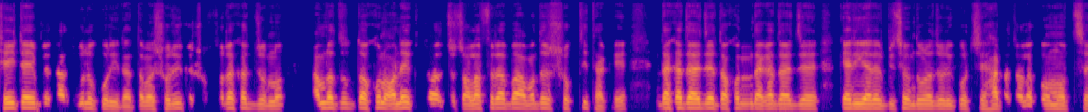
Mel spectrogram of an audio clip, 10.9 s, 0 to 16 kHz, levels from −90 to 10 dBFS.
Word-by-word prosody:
সেই 160 +1 +5
type 165 -3 +4
এর - - -8
কাজগুলো 155 +1 -1
করি 115 - 0
না। - - +2
তার - - -2
মানে 125 -1 +1
শরীরকে 150 +3 -3
সুস্থ - - -31
রাখার 160 -2 -1
জন্য 125 -3 -1 0.4
আমরা 160 +3 +5
তো - - -5 0.2
তখন 170 +2 +2
অনেক 170 +2 +3 0.4
চ - - -16
চলাফেরা 145 +3 +2
বা 155 - +6
আমাদের 145 +3 -2
শক্তি 380 - -6
থাকে। - - -5 0.4
দেখা 155 +1 +5
যায় 155 -1 +8
যে 160 - +7
তখন 155 +1 -1 0.2
দেখা 140 +1 +2
যায় 140 -1 +3
যে, 140 - +1 0.3
ক্যারিয়ারের 145 -2 +4
পিছনে 140 +2 -2
দৌড়াদৌড়ি 135 -1 -1
করছে, 135 +1 -6
হাঁটাচলা 135 0 -1
কম 130 -1 -1
হচ্ছে, 130 +2 -7
145 Hz, 200 wpm, -21 LUFS, 135-155 Hz, 0.4 s, যায়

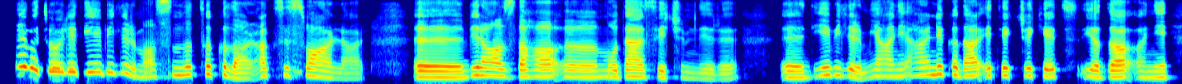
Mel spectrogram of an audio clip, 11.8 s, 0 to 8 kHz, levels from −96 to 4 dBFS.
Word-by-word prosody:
Evet, 450 -7 +4
öyle 335 -2 +1
diyebilirim. 295 - -5
Aslında 225 +7 +2
takılar, 235 - -2
aksesuarlar, 195 - 0 0.5
eee, 170 -1 +5
biraz 215 -4 +2
daha, 190 0 +1
ııı, 180 -1 -3
model 185 +1 0
seçimleri, 150 -7 -10 0.4
eee, 170 +1 -1
diyebilirim. 205 -7 -2
Yani, 195 +1 -6
her 225 +1 -4
ne 255 - +3
kadar 220 -2 +1
etek, 220 0 -2
ceket 200 -2 -3
ya 175 -4 -2
da, 180 0 +4
hani, 170 0 -6
195 Hz, 115 wpm, -25 LUFS, 170-225 Hz, 0.5 s, eee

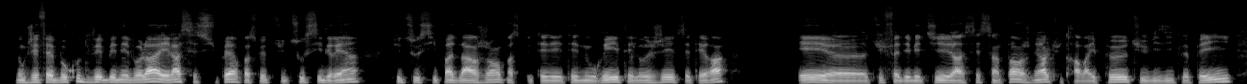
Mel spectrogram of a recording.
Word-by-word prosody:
Donc, 95 -2 -2
j'ai 110 +1 +1
fait 105 - +3
beaucoup 110 +7 -1
de 120 - -4
v 115 +1 +2
bénévolat 105 +4 +5
et 105 - +6
là, 120 +3 +5
c'est 120 -3 -12
super 105 +4 +1
parce - - -3
que - - -4
tu 90 -3 -7
te - - -21
soucies 100 0 -5
de 95 - 0
rien, 110 +7 +1 0.3
tu 105 - -7
te - - -18
soucies 100 -1 -6
pas 100 -1 +2
de 90 - -6
l'argent 95 +3 +2
parce 90 -3 -7
que - - -17
tu 90 -1 0
es 85 - -4
tu 95 - -5
es - - 0
nourri, 100 +5 +1
tu 105 - -5
es - - -2
logé 90 +5 -1
et 110 - -2
cetera 95 -2 0 0.7
et 105 0 +4
heu, 85 -2 +1
tu 95 - -10
fais 95 -1 -3
des 90 - -2
métiers 90 +2 -1
assez 90 0 0
sympa. - - -3
En 115 -2 +3
général, 105 +4 0
tu 100 - -22
travailles 85 0 -3
peu, 115 +1 +2
tu 95 -4 -6
visites 85 +1 -6
le 85 - -4
pays, 115 +10 +1
100 Hz, 255 wpm, -22 LUFS, 90-110 Hz, 0.7 s, et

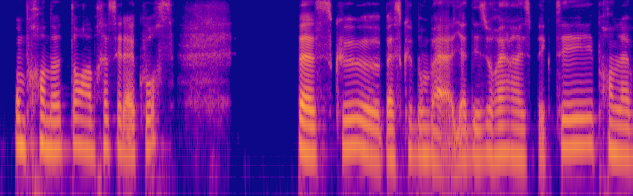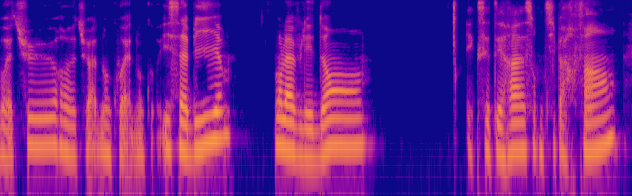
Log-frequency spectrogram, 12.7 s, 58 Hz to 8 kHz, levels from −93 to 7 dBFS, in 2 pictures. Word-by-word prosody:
on 205 0 +3
prend 210 +2 0
notre 190 0 0
temps, 200 0 -1
après 185 +1 -2
c'est 195 - 0
la - - +2
course - - -3 1.2
parce 170 -3 +7
que, 190 -5 +1
heu, - - -7
parce 155 -1 +1
que 175 - -6
bon, 165 -1 -4
bah, 155 -3 +2
il - - -5
y 150 - 0
a - - 0
des 160 +1 -4
horaires 165 +1 0
à - - -1
respecter, 195 +6 -2
prendre 185 -2 -3
la 165 -1 0
voiture, 200 +4 -3
heu, 165 -2 -3
tu - - -6
vois - - -5
donc 170 -2 -7
ouais - - -3
donc 160 - -10
il 195 - -3
s'habille, 195 +5 +4 0.5
on 205 - +3
lave 180 -3 +6
les 155 -1 -1
dents 200 +4 +2 1.0
et - - -11
cetera, 180 0 +1
son 190 - -1
petit 175 +2 -4
parfum. 205 +3 0
185 Hz, 200 wpm, -24 LUFS, 165-200 Hz, 1.2 s, parce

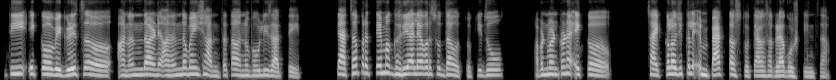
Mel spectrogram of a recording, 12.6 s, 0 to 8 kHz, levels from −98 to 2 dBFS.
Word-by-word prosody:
ती 240 0 +3 0.2
एक 235 0 -5 0.2
वेगळीच 210 +3 +4
अ, 195 -6 +2 0.2
आनंद 205 +3 -1
आणि 205 -2 +2
आनंदमयी 215 +5 0
शांतता 195 -1 -3
अनुभवली 190 0 -3
जाते. 165 -4 -3 0.6
त्याचा 235 +2 +3
प्रत्यय 275 0 0
मग 285 -2 +1
घरी 225 +1 +3
आल्यावर 240 0 +3
सुद्धा 220 -2 -1
होतो 175 -4 -5
की 190 - -6
जो 200 +1 -2 0.5
आपण 215 +1 -2
म्हणतो 230 +1 +1
ना 260 - +3
एक 215 0 -8
अ, 185 -5 +1 0.6
सायकॉलॉजिकल 235 +3 +2
इम्पॅक्ट 215 -1 +2
असतो, 180 -4 -2
त्या 175 +1 -2
सगळ्या 170 -1 0
गोष्टींचा. 150 -2 -7
205 Hz, 145 wpm, -23 LUFS, 185-230 Hz, 0.6 s, वेगळीच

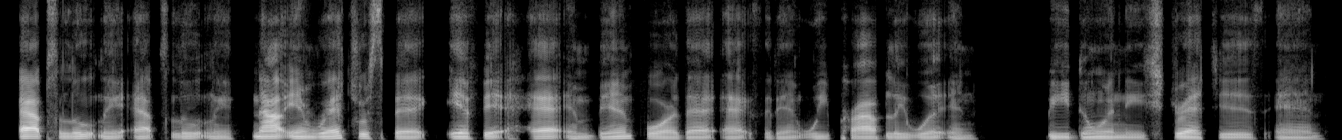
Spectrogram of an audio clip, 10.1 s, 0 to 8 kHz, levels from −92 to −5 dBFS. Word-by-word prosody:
Absolutely, 105 -3 +5
absolutely. 95 0 -2
Now 105 0 +7
in 100 -2 +2
retrospect, 105 -3 +1
if 100 -1 +2
it 105 - +1 0.2
hadn't 100 -3 +1
been 105 +6 0
for 95 -2 +1
that 95 0 -1
accident, 90 -1 -6
we 95 +2 -6
probably 95 -1 0
wouldn't 90 0 -5 0.5
be 95 -1 0
doing 90 +1 -1
these 85 -1 -6
stretches 85 -3 -1
and 80 -2 -6
95 Hz, 120 wpm, -26 LUFS, 90-100 Hz, 0.5 s, Now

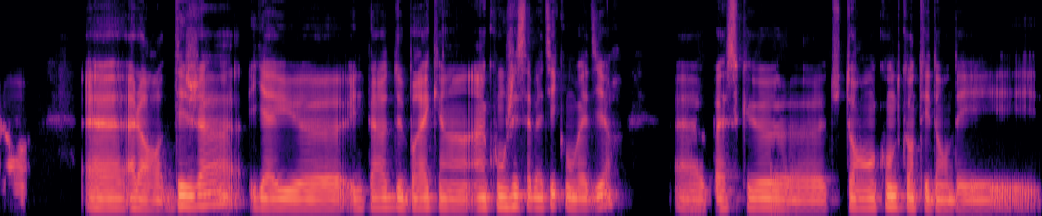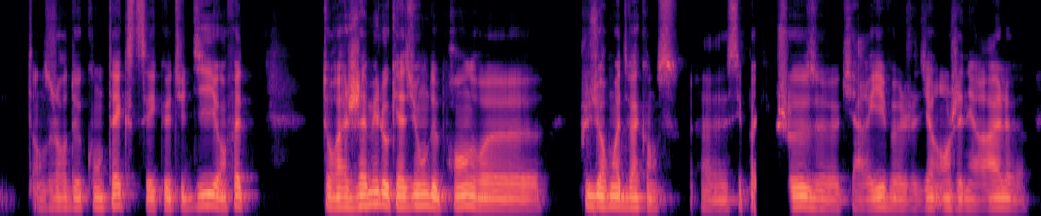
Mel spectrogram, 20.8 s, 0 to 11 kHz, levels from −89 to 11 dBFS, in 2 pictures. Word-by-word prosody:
alors, 90 -1 -10 0.6
heu - - +2
heu, 100 -1 +2
alors 95 -3 +1
heu, - - -8
déjà, 120 - +2 0.2
il 105 - -7
y - - +3
a 95 -1 +1
eu, 95 0 +1
heu, 95 0 -2
une 95 0 -5
période 100 +1 -2
de 105 -1 0
break, 100 +2 -1
un 95 -1 -3
un 105 0 +1
congé 110 +1 0
sabbatique, 110 +1 -2
on 105 - 0
va 100 0 -1
dire, 115 - -4 0.5
heu, 95 -2 -6 0.2
parce 95 0 -2
que, - - -11 0.7
heu, 85 - -6
tu 90 0 -12
t'en 100 +2 -3
rends 100 0 -1
compte 110 +2 +1
quand 105 -3 -1
tu 95 - -2
es - - -5
dans 90 0 -2
des 90 +1 -5 0.3
dans 95 - -11
ce 95 - -8
genre 100 0 -3
de 100 0 -1
contexte, 105 +5 0
c'est 100 -1 -1
que 100 +1 -1
tu 100 +1 -2
te 95 - -7
dis: 120 +2 +4
«En 100 - +2
fait, 230 - -1 0.7
tu 115 - 0
auras 110 +1 +4
jamais 120 +7 +6
l'occasion 120 -1 +5
de 115 -3 +6
prendre 110 -1 +3
heu, 95 -1 -1 0.3
plusieurs 115 -1 +4
mois 115 0 +5
de 105 - -1
vacances». 100 -2 -1 0.2
Heu, 90 -1 -7
c'est 90 - -6
pas - - -4
quelque - - -9
chose, 110 -3 +3
heu, 90 -1 -4
qui 90 +1 -9
arrive, 100 +3 0
heu, 95 -1 -2
je 90 - -8
veux 90 - -9
dire 100 +2 -2
en 100 - -1
général, 95 -1 -2
100 Hz, 205 wpm, -23 LUFS, 95-110 Hz, 0.7 s, jamais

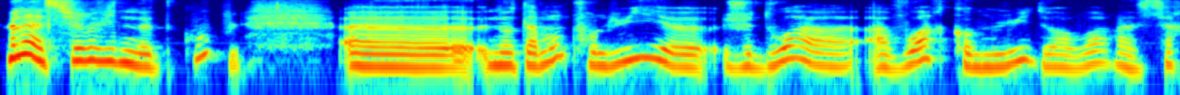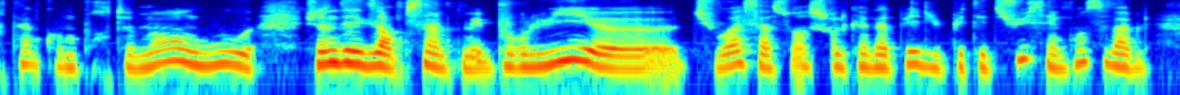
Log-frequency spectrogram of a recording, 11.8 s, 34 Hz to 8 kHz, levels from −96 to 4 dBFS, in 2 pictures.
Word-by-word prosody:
la 320 0 +10
survie 245 +1 +4
de 220 - +4
notre 175 -1 -2
couple, 330 +6 -6 0.5
heu, 175 -2 +4
notamment 195 - +1
pour 195 - -5
lui, 245 +7 +1
heu, 170 -5 0
je 175 0 -6
dois 230 - 0
a 185 -3 -2 0.2
avoir, 215 - 0
comme 175 -2 -3
lui, 205 +9 -1
il - - -9
doit 175 -5 -5
avoir, 195 +5 -6
un 175 - -5
certain 195 +5 -9
comportement 175 +5 -4
où, 195 -1 0
heu, - - -18 0.2
je - - -15
te - - +6
donne 220 - +7
des 220 - +7
exemples 190 -4 +4
simples 180 -5 -2
mais - - -2
pour 175 -1 -4
lui, 225 +7 +4
heu, 155 -3 +2
tu - - -12
vois, 190 +3 +2
s'asseoir 175 -5 -5
sur 180 - -9
le - - -8
canapé 170 +3 -2
et - - 0
lui 170 -3 -7
péter 170 +2 -8
dessus, 265 +10 -5
c'est 205 -10 -6
inconcevable. 180 -3 -4
185 Hz, 235 wpm, -21 LUFS, 170-220 Hz, 0.5 s, la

